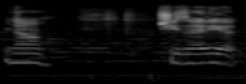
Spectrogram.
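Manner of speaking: ordinary delivery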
